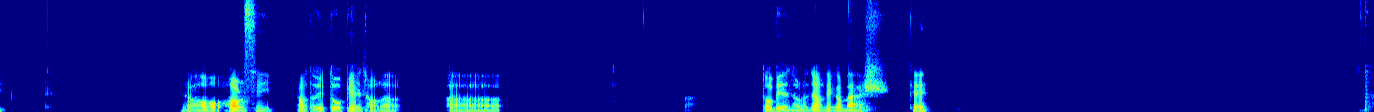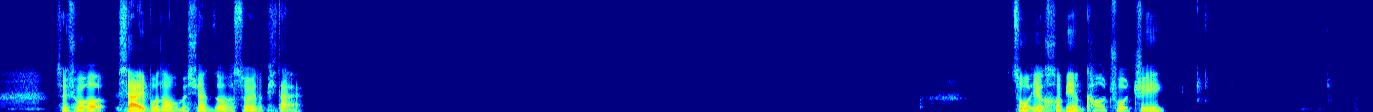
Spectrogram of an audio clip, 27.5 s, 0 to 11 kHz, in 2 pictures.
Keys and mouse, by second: 0.3-1.9 middle drag, 1.9 click, 2.3 alt+c, 3.5-3.9 middle drag, 3.9 Tab, 4.8-5.4 middle drag, 5.4 Tab, 6.0 click, 6.2 Tab, 6.9 Tab, 7.4 click, 7.5 Tab, 8.1-8.6 middle drag, 8.6 Tab, 10.2 Tab, 10.8 click, 11.1 Tab, 11.6 Tab, 12.3 click, 12.8 Tab, 13.5 Tab, 14.7 shift+drag, 15.2 shift+click, 15.6-17.0 middle drag, 17.0 shift+click, 18.8 shift+click, 20.1 middle click, 20.8 shift+drag, 21.1-22.3 middle drag, 22.3 shift+click, 22.5-25.7 middle drag, 25.7 ctrl+j, 26.9 a, 27.0 a.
